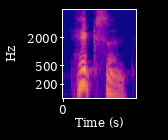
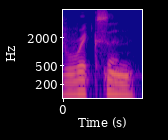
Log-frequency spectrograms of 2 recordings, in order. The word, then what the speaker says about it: Rickson: And Buddy, hold on, it's pronounced Hickson. Oh, what did I say? Oh, Hickson. Okay. Oh, I said Rickson.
